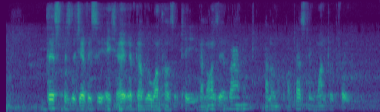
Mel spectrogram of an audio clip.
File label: Noisy; JVC 1000T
